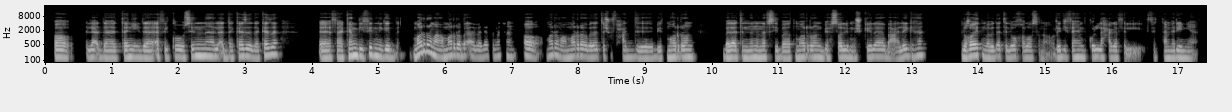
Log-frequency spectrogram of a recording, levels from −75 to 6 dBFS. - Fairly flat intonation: Yes, narrow, 2.2 semitones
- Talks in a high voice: No, medium, 140 Hz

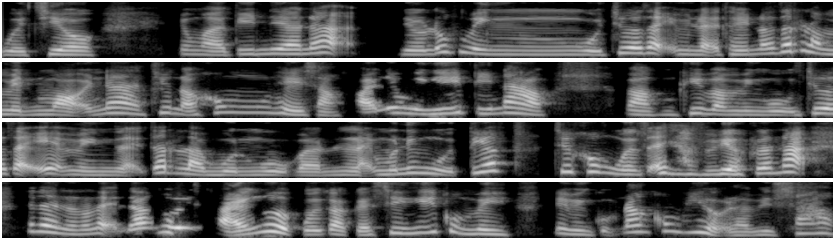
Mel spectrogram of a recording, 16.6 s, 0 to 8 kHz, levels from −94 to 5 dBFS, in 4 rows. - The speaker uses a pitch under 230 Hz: No, high, 235 Hz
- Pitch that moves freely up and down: Yes, wide, 5.7 semitones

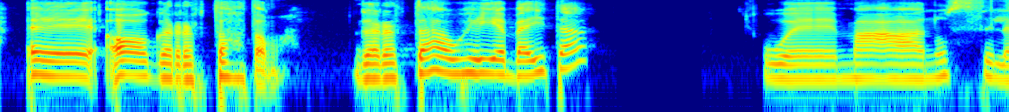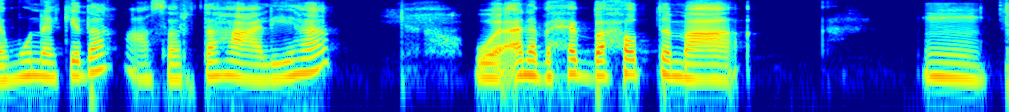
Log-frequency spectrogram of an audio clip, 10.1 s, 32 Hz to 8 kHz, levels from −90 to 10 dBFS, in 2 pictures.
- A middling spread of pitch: Yes, average, 3.3 semitones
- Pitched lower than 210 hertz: Yes, high, 190 Hz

